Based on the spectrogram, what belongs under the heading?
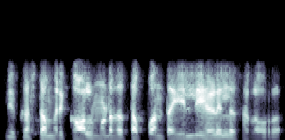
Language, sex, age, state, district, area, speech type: Kannada, male, 18-30, Karnataka, Koppal, rural, conversation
